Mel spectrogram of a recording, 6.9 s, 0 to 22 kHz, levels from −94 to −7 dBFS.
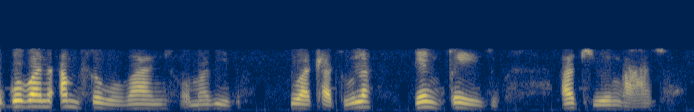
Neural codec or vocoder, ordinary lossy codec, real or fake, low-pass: none; none; real; 3.6 kHz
